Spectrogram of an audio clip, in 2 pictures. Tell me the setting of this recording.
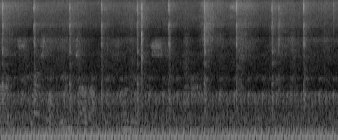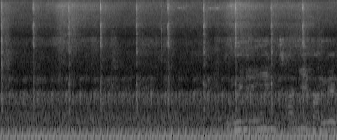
car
